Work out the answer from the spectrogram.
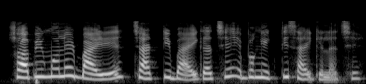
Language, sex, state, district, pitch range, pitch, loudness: Bengali, female, West Bengal, Cooch Behar, 265-350 Hz, 315 Hz, -19 LUFS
